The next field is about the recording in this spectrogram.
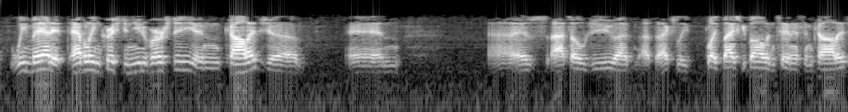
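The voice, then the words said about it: East Texas Southern accent. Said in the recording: “good old Southern boy, Texas charm, you know, voice ... As you can tell from my accent, I'm East Texas.”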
